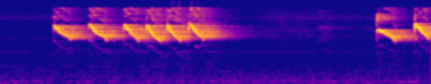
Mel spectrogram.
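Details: Pleci (white-eye) in full song, used to lure and answer a rival: bursts of high, thin, rapidly descending whistled notes, about five in quick succession, then a pause and two more bursts.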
